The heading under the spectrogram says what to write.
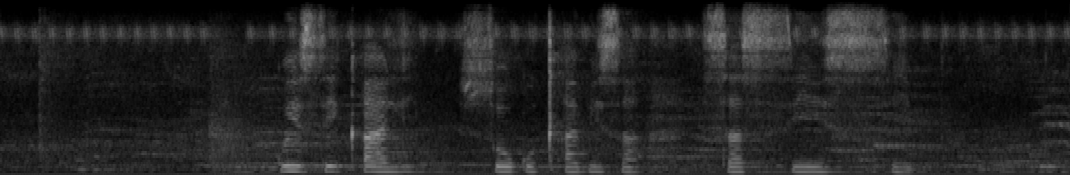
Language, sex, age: Xhosa, female, 26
